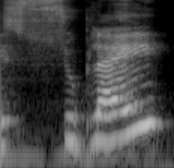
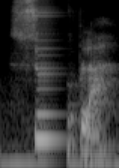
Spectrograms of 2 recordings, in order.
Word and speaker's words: souple: People often say souffle as in like a chocolate souffle, but I think it's like pronounced like supple, souple, right? In French.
